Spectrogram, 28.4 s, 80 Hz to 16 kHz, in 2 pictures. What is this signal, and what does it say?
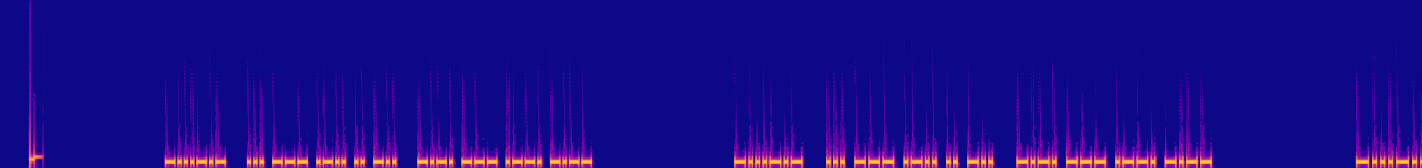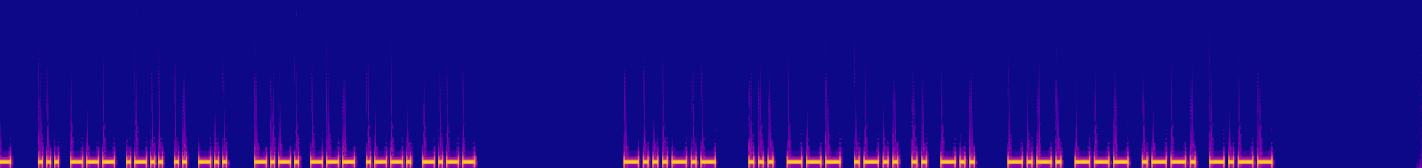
Morse code, heard as a keyed tone, about 30 wpm, 700 Hz. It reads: <BK> SOLID COPY <BK> SOLID COPY <BK> SOLID COPY <BK> SOLID COPY
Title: Speed-Racing Common QSO Phrases Encore - 25wpm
